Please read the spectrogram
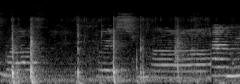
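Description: Wooden spoon stirring a minced-pork stuffing mixture in a mixing bowl, knocking against the bowl about six times in two seconds, with a child's voice in the background.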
